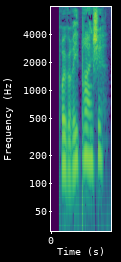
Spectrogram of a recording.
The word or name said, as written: bryggeribranche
